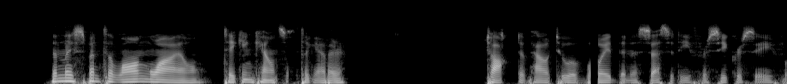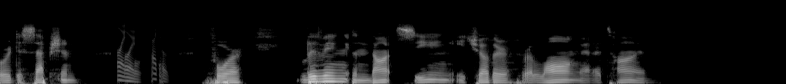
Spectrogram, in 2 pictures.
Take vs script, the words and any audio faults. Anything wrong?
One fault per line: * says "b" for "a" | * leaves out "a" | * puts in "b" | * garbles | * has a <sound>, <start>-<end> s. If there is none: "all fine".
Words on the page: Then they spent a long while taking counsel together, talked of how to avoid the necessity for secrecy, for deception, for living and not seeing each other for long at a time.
* has a dropout, 5.9-6.0 s
* has a chirp, 9.0-9.6 s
